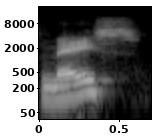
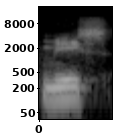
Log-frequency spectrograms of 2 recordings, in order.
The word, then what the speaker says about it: Mies: with this fellow Mies, who my Dutch friends are saying is pronounced Mace, but I kind of like Mies, so I call him Mies.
